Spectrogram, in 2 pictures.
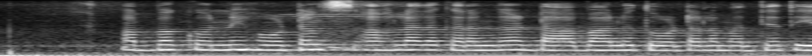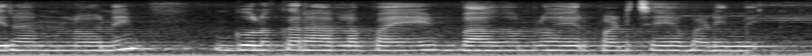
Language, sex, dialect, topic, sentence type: Telugu, male, Telangana, agriculture, statement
